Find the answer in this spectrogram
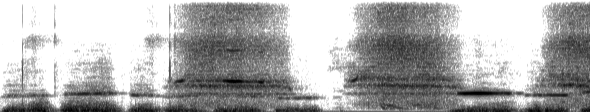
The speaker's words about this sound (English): Here, I'll whistle for you.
